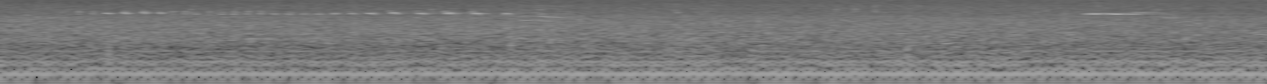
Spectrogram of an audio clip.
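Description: Steady low hum under a haze of noise, with a bird's rapid, high chirping trill starting about half a second in and lasting some two seconds, and a short chirp near the end.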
